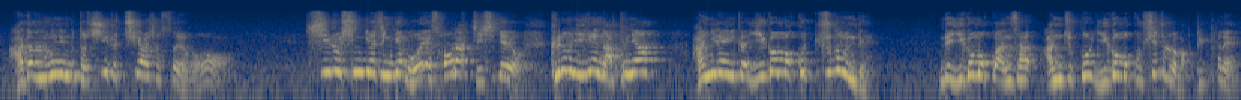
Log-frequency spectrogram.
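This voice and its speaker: A male pastor delivering a sermon in an emphatic, animated way, full of rhetorical questions. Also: very high-pitched, slight background noise.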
